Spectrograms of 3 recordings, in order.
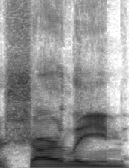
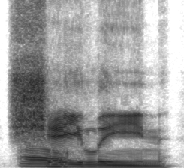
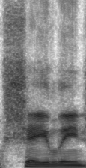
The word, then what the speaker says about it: Chalene: In fact, my friend Chalene Johnson, people butcher her name all the time. They call her Charlene, oh. – Chalene, Charlaling, uh, or whatever, and her name's you know Chalene Johnson.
